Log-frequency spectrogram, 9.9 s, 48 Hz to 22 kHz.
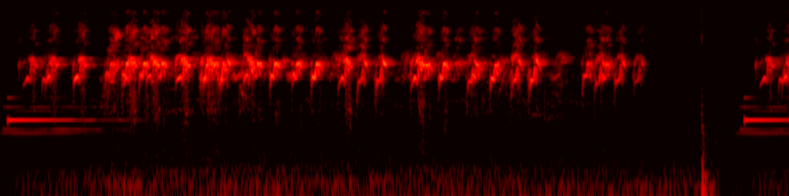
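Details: A dense, busy chatter of many red-winged starlings in a garden in Pretoria in January 2024: overlapping squeaky, slurred notes tumbling rapidly together, with a steady low hum at the start and end.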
